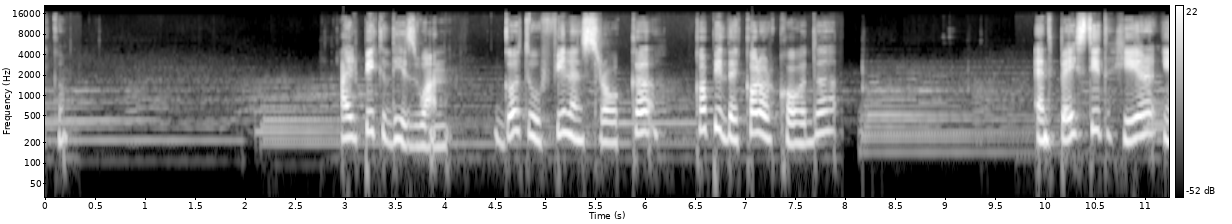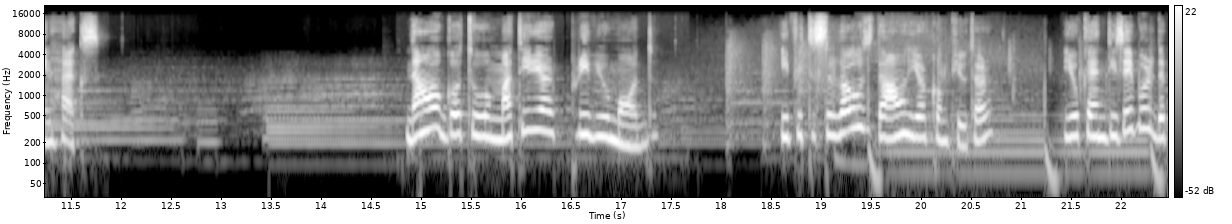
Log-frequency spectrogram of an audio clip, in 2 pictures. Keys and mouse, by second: 21.5-22.4 drag.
